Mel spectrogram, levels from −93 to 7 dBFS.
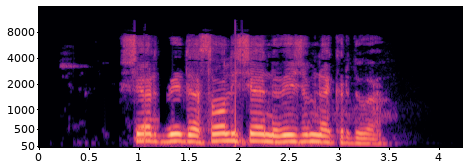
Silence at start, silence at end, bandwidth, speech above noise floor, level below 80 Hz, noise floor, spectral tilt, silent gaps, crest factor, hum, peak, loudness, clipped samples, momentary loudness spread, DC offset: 0.85 s; 0.75 s; 7.8 kHz; 63 dB; -56 dBFS; -75 dBFS; -6.5 dB/octave; none; 14 dB; none; 0 dBFS; -14 LUFS; under 0.1%; 10 LU; under 0.1%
